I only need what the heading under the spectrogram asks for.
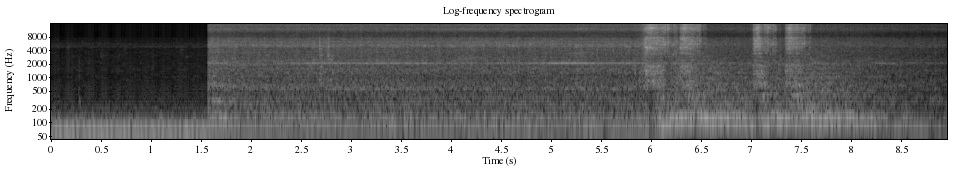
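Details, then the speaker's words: Ford FE V8 in a 1964 Galaxie, first start after sitting for years: steady, even idle with a smooth low rumble, no knocks or misses. Accelerator pump works, and it runs well after sitting. "it runs pretty good seemingly after sitting so long accelerator pumps good it's just nothing like a good old Fe I tell you what"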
